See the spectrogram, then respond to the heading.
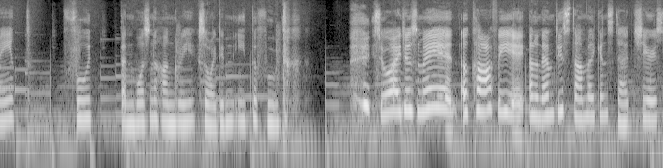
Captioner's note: laughs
